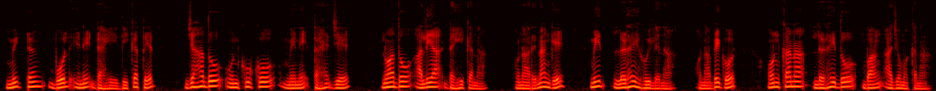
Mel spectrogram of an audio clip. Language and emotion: Santali, neutral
